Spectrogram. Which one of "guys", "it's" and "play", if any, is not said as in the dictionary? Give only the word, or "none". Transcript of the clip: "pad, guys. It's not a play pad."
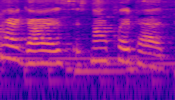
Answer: none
